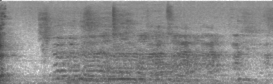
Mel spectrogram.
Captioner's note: audience laughing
